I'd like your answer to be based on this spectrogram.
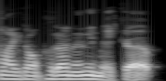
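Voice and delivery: usual speaking voice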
